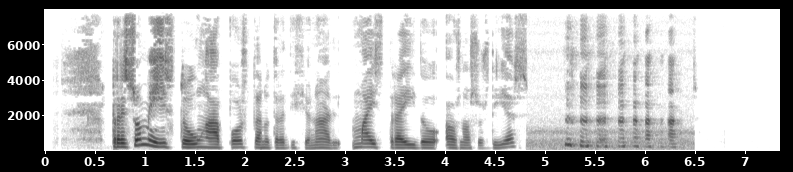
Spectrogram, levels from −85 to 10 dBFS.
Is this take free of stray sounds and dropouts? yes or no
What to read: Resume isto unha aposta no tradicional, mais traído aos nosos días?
no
